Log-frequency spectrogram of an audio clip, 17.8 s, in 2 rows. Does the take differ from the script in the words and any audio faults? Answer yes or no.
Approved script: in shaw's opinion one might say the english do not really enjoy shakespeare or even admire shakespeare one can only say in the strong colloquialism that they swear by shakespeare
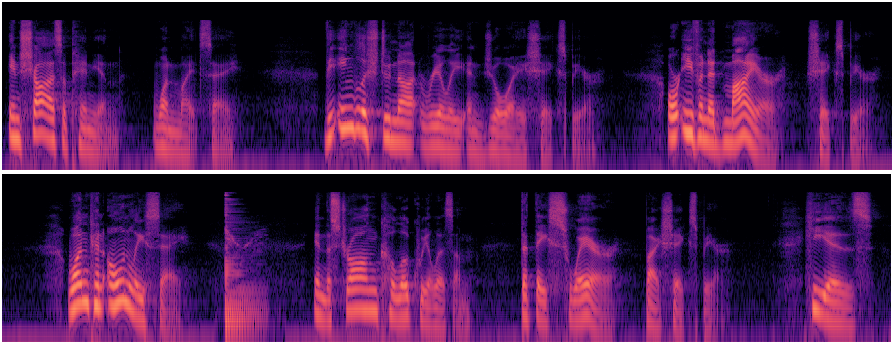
yes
